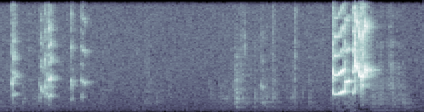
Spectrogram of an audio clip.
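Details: Rosy-faced lovebird chirping: a quick run of sharp, harsh high chirps, a pause with faint scratchy notes, then a loud, buzzy burst near the end.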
